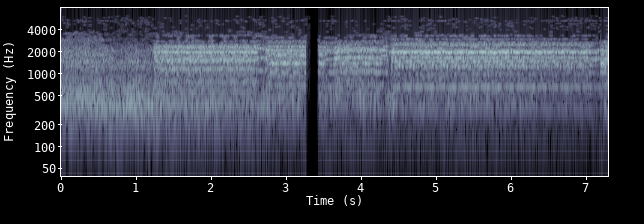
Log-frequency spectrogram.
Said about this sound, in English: Thrown from their feet as another titanic explosion seems to shake and rend Apollo apart.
